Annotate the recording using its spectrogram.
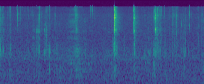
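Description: Close-up chewing of crisp shaobing flatbread with egg, sausage and pork filling, with scattered sharp crunches and crackles; the loudest crunch comes a little past halfway.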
